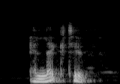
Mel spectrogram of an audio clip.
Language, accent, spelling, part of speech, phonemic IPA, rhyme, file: English, Southern England, elective, adjective / noun, /ɪˈlɛktɪv/, -ɛktɪv, LL-Q1860 (eng)-elective.wav
- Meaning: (adjective) 1. Of, or pertaining to voting or elections; involving a choice between options 2. Open to choice; freely chosen; (also, usually) unnecessary; minor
